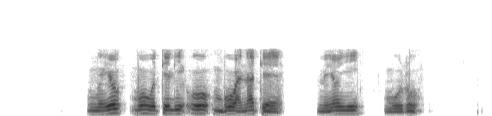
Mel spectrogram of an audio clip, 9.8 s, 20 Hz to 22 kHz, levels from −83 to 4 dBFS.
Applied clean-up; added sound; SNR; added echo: none; none; none; none.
